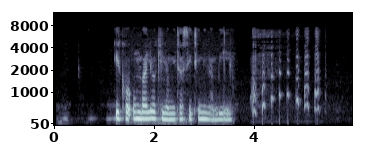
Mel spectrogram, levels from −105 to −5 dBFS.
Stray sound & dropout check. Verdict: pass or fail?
fail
